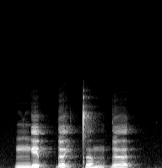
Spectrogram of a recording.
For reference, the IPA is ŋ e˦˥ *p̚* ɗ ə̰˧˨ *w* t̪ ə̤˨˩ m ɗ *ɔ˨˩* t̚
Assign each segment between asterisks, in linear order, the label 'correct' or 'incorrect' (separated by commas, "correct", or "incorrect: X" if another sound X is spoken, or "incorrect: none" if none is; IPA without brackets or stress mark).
correct, incorrect: j, incorrect: ə˨˩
